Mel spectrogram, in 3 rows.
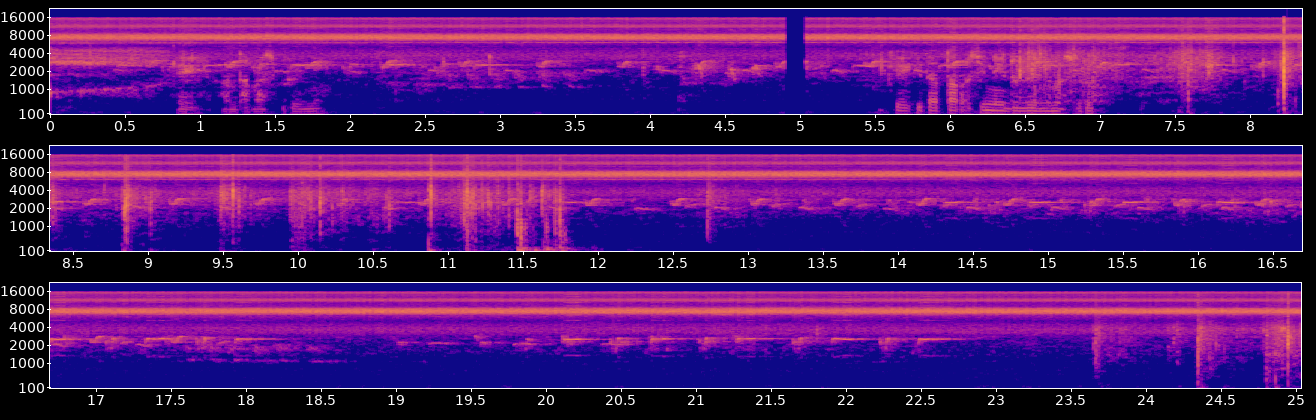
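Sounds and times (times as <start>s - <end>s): high-pitched insect drone: 0.0s - 3.6s.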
